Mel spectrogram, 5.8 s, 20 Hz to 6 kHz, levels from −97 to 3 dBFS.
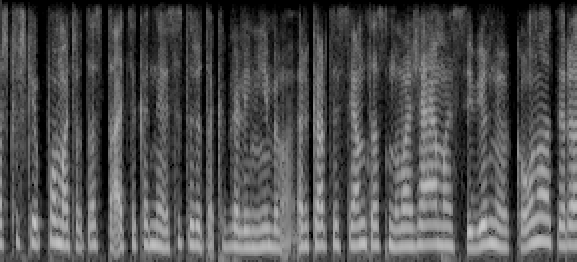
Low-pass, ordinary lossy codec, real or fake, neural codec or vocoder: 5.4 kHz; Opus, 16 kbps; real; none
